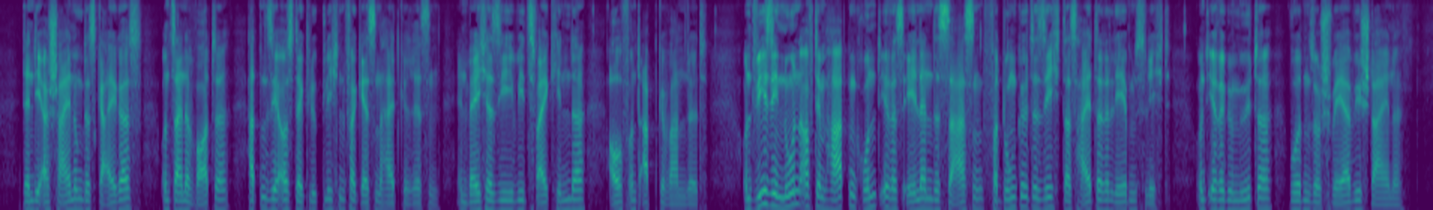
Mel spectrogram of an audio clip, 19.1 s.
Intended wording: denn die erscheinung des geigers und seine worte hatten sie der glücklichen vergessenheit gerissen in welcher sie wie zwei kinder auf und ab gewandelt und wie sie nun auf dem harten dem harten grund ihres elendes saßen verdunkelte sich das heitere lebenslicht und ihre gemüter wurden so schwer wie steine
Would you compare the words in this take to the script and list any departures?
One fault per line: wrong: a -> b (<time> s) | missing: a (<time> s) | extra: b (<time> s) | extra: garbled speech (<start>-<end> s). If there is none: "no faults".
extra: aus (3.7 s)
missing: dem harten (11.4 s)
